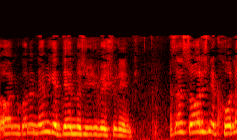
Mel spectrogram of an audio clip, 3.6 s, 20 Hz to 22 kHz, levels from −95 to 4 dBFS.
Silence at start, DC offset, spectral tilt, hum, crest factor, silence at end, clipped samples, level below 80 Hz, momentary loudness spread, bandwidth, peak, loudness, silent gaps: 0 s; under 0.1%; -6 dB/octave; none; 18 dB; 0 s; under 0.1%; -70 dBFS; 10 LU; 8 kHz; -16 dBFS; -34 LUFS; none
